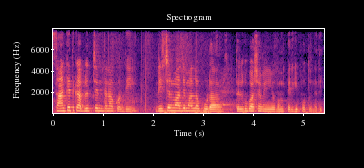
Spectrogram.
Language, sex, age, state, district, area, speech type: Telugu, female, 30-45, Telangana, Nagarkurnool, urban, spontaneous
